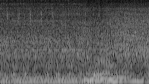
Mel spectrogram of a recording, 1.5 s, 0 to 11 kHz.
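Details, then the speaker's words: VAZ 2.0-litre petrol engine hot, awaiting fans, idling with brief rev: light fast tick from one hydraulic lifter, quieter than the day before; owner may replace it. "И всё же, некоторые тяжелоатлеты продолжают стучать, но уже не так сильно, как вчера. Вчера он стучал, как отбойный молоток. По мере нагревания он начинает стучать ."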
